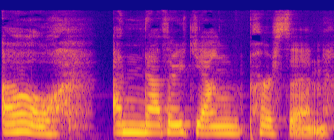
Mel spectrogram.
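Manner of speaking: put-on breathless voice. Retelling a phone call from an upset caller: imitating a breathless caller. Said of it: "this sort of breathless, middle-aged woman on the other end of the line goes".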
